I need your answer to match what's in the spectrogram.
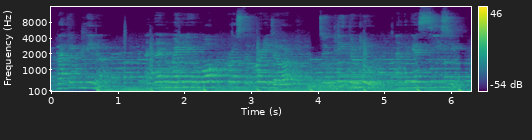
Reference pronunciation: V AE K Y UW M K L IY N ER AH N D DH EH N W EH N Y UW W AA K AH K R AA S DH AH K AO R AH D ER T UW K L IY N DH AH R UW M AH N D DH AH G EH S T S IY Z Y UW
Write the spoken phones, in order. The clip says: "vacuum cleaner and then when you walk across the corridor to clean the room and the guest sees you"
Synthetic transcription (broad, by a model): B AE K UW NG K L IY N ER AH N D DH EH N W EH N Y UW W AA K AH K R AA S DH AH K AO R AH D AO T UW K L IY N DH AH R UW AH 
